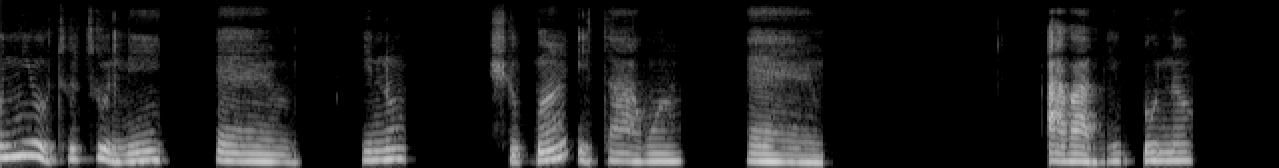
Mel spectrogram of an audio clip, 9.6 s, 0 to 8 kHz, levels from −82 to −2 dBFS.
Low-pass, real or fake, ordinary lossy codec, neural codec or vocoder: 7.2 kHz; real; none; none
